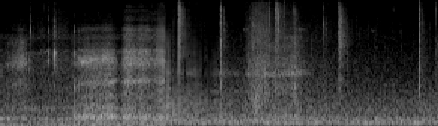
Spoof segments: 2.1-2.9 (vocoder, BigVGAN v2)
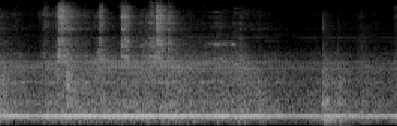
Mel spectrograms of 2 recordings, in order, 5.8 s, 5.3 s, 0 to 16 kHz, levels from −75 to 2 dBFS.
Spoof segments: none

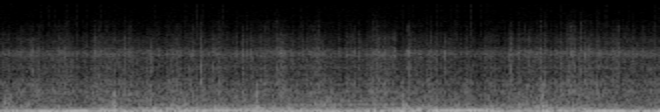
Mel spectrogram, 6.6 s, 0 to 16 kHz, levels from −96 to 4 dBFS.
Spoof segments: 3.3-4.3 (vocoder, BigVGAN v2)

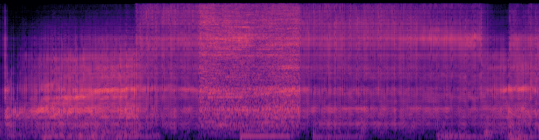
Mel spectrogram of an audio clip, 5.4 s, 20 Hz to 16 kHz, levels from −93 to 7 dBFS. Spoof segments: 0.0-2.0 (vocoder, BigVGAN v2); 3.0-5.4

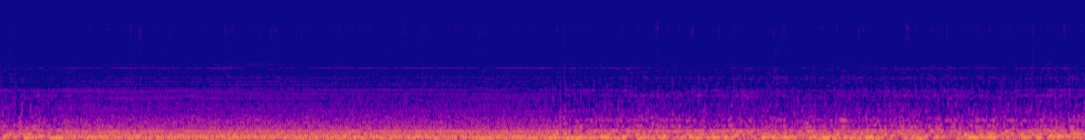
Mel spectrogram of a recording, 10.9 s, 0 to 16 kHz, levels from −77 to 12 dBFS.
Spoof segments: 0.0-0.6 (vocoder, BigVGAN v2); 5.5-10.9

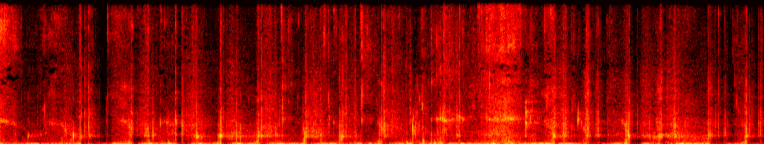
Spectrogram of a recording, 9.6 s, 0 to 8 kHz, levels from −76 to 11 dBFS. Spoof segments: 0.0-2.5 (vocoder, BigVGAN v2); 4.0-6.4; 8.0-8.8

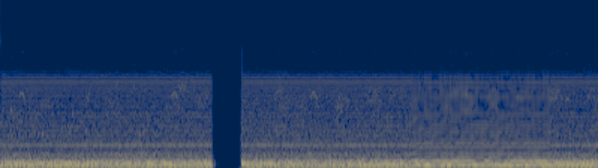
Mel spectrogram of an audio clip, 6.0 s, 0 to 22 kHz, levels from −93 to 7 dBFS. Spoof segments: 4.1-5.5 (vocoder, BigVGAN v2)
